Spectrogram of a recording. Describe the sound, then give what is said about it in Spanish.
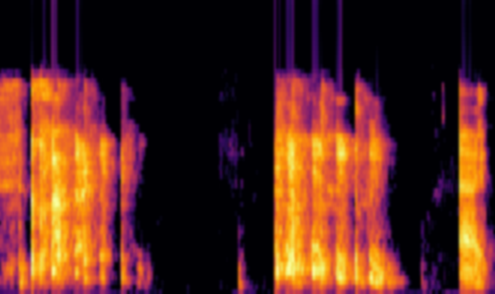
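A person fakes a fit of coughing, loud: a run of harsh, raspy coughs, a short pause, another drawn-out burst, then one final cough. “espero que les haya gustado mi imitación fiel de una persona tosiendo.”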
